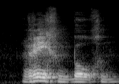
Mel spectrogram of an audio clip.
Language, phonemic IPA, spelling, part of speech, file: Dutch, /ˈreɣə(n)ˌboɣə(n)/, regenbogen, noun, Nl-regenbogen.ogg
- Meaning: plural of regenboog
